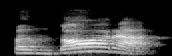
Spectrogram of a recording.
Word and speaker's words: Pandora: Pandora Dora a palavra a sílaba dó da palavra Pandora ela é mais forte ao ser pronunciada Pandora o dó é a sílaba tônica Deuses deu é uma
